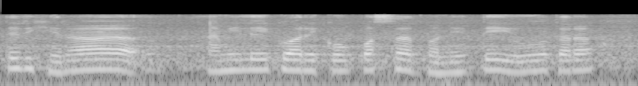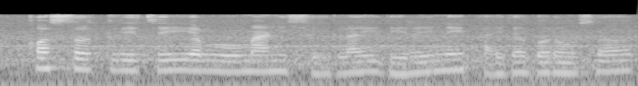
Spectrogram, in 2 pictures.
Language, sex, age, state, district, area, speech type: Nepali, female, 45-60, West Bengal, Darjeeling, rural, spontaneous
